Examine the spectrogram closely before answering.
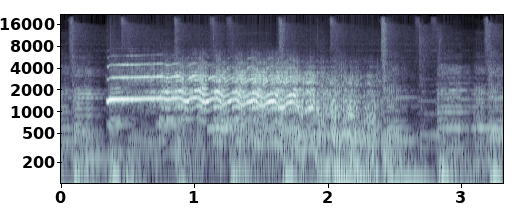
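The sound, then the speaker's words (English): A horse neighs in a long, wavering whinny whose pitch trembles up and down, while a steady clip-clop of hooves runs underneath. “Horse.”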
